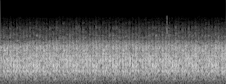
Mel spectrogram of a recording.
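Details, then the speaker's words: 1991 Ford F800 boom truck, rebuilt Ford six-cylinder diesel with 200,000 miles, just driven about 120 miles: steady, even idle clatter with no misses, knocks or surging; it runs like a sewing machine. "Runs like a sewing machine. We drove it, about 120 miles to get to where we are."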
